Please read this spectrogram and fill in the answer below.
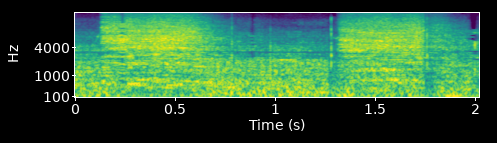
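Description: Steady hiss of compressed air at a Blue-Point AT5500C pneumatic impact wrench, growing brighter twice, once early and once near the end.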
